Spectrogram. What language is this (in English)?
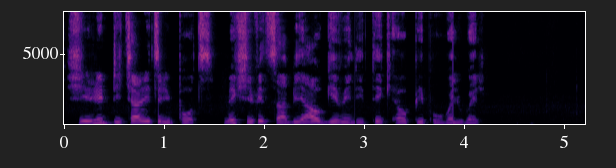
Nigerian Pidgin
